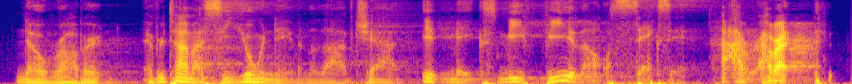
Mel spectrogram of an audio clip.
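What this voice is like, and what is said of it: Put-on sexy voice, not convincing. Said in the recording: “Is that my sexy voice? Is that your sexy voice? Yeah, it's my sexy voice. That's not a very good sexy voice”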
